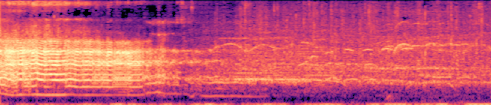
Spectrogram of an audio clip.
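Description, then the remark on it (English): A crowd cheers loudly, starting with a strong sustained shout that drops off after about a second and a half into steady crowd noise and applause. “And the crowd goes, "Yeah!"”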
